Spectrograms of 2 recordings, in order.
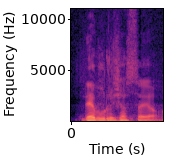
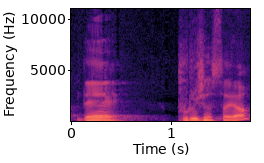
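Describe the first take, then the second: First: It is said without a pause after 네. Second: There is a short pause after 네.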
